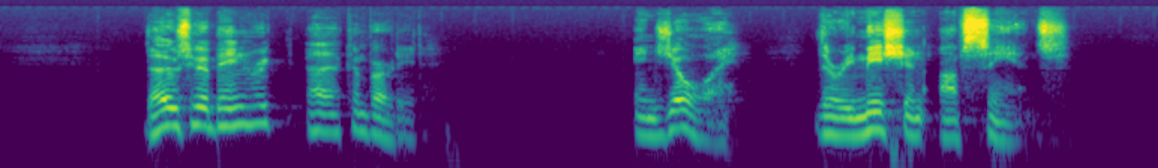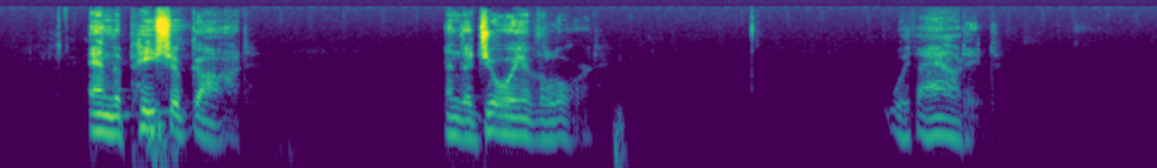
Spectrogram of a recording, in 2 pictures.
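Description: An elderly man speaks calmly and slowly into a microphone, with pauses between phrases.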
